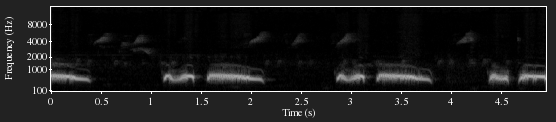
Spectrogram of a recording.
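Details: Spotted dove used as a decoy bird, cooing in a trained style described as gáy luân khổi, with a thổ sấm voice. Low, mellow phrases: a short wavering note, then a long falling coo. About three phrases in five seconds, with no other sounds.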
